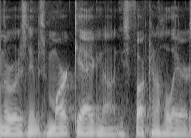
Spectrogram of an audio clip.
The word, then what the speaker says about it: Gagnon: Yeah, Gagnon is probably how you pronounce it with some French shit, but like then you got the whatever.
